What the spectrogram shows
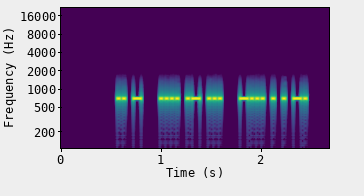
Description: Morse code, heard as a keyed tone, about 44 wpm, 700 Hz. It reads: IT HAS BEEN
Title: Sets of 3 Words 45wpm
